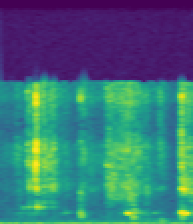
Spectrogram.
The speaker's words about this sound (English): Sort of. No, definitely a crunchier, like a crunchy part of my candy.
